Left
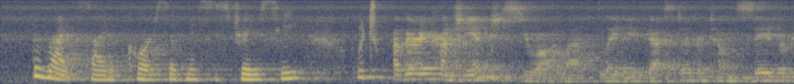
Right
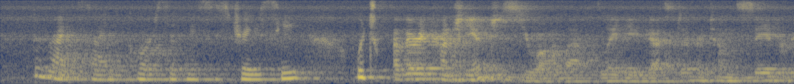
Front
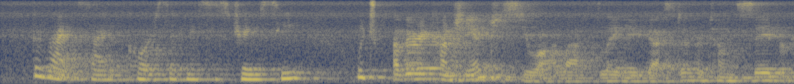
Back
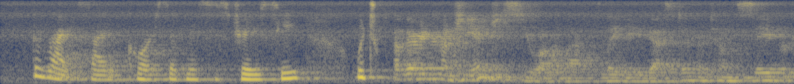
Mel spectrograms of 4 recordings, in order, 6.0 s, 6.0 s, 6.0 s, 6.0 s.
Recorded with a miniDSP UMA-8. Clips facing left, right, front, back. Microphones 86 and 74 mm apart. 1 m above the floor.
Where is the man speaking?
10° left, 3.5 m.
